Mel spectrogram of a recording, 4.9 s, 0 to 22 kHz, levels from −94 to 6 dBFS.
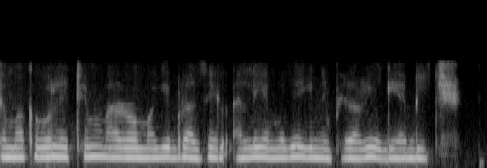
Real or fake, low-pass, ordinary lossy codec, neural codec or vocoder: fake; 5.4 kHz; Opus, 16 kbps; codec, 16 kHz, 2 kbps, X-Codec, HuBERT features, trained on LibriSpeech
